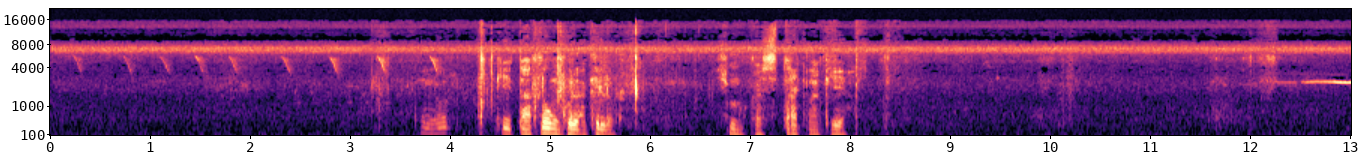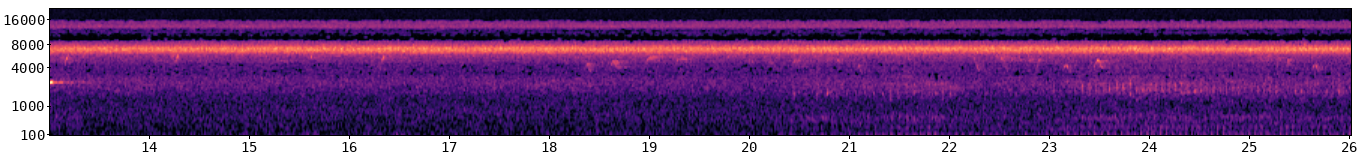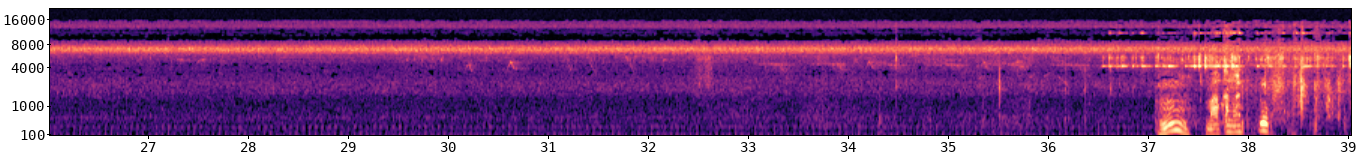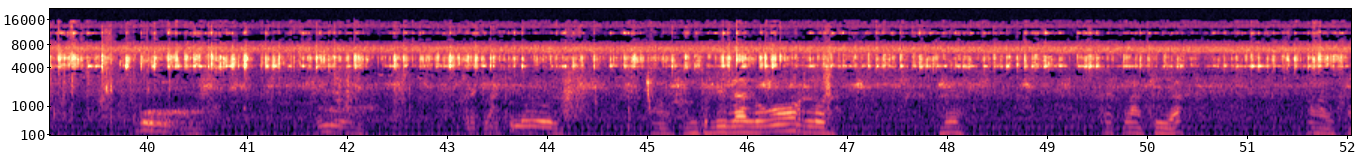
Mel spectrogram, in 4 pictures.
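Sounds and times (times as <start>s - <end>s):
insects chirring: 0.0s - 52.0s
thin whistle: 12.2s - 13.4s
high-pitched insect drone: 33.2s - 52.0s.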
